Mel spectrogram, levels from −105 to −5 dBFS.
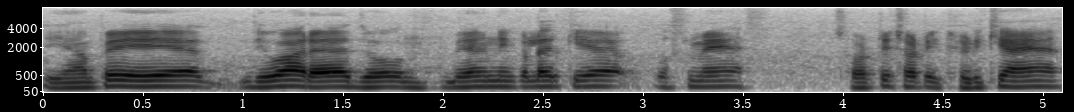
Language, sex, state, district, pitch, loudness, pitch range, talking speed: Hindi, male, Rajasthan, Bikaner, 155 Hz, -15 LUFS, 145-160 Hz, 175 wpm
